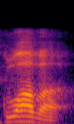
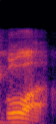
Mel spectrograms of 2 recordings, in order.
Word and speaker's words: guava: There is one word which a lot of people mispronounce. The fourth one, it's pronounced as guava. A lot of people say Goa.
